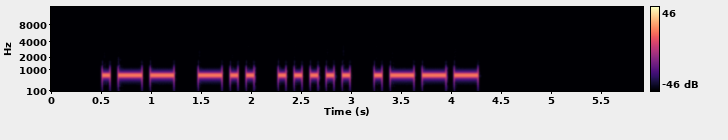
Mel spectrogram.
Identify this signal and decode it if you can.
Morse code, heard as a keyed tone, about 15 wpm, 700 Hz. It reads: WD5J
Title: USA Call Signs - 4 Characters - Repeated 2x - 15wpm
